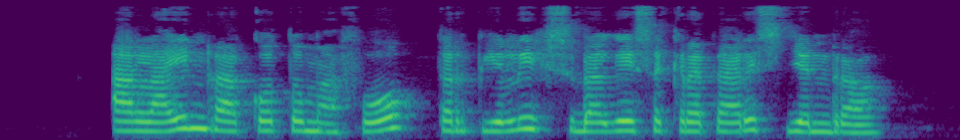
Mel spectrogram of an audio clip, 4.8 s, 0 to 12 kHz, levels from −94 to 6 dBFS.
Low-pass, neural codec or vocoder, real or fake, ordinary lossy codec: 9.9 kHz; none; real; Opus, 64 kbps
